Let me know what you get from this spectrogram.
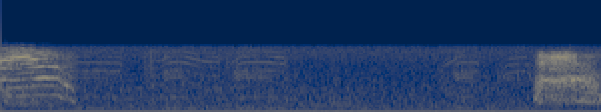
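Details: A very tame lion cub gives two loud, descending, harmonic mewing cries, one at the start and one near the end, with quiet faint sounds in between.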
